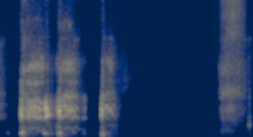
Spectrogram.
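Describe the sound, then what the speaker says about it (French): Several harsh coughs in quick succession close to the listener, then silence, and a faint breathy cough or throat clear at the end. "rien que ce mot me fait tousser"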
